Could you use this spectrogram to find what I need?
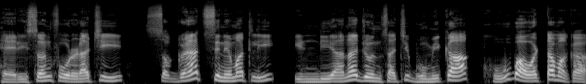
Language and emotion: Goan Konkani, happy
